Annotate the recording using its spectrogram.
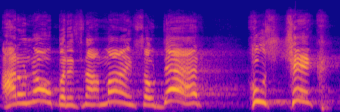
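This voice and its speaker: A man's voice: very high-pitched, animated, measured pace, pushed and bright, pitched above the performer's own voice, full character voice. A man putting on the voice of his sassy young daughter, who teases and accuses him. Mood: teasing. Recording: reverberant hall.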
